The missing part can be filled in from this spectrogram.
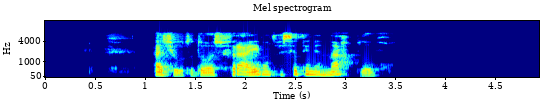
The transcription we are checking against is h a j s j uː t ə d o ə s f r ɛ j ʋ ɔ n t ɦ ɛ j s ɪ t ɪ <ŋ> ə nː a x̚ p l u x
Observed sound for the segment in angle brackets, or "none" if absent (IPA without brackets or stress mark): n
